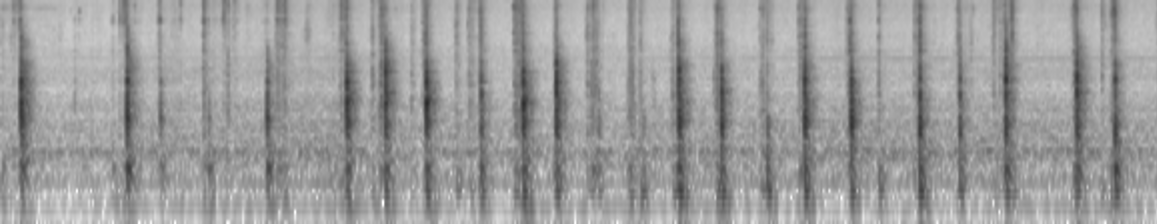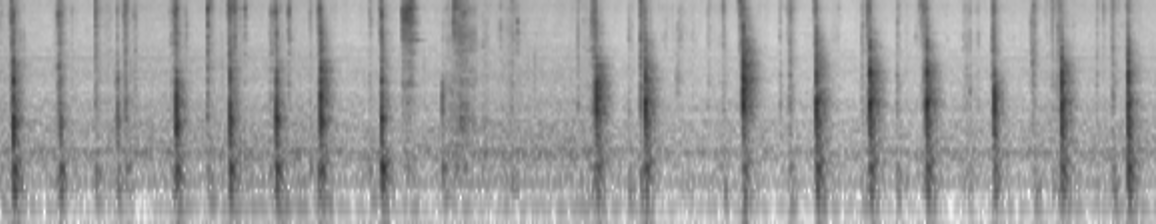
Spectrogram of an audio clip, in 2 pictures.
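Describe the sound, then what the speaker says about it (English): Ingredients for eggless, flourless oatmeal cookies chopped finely on a board, a long run of sharp knife chops in an uneven but steady rhythm, close and loud with a faint hum beneath and no talk. "I'm gonna chop my as fine as possible."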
